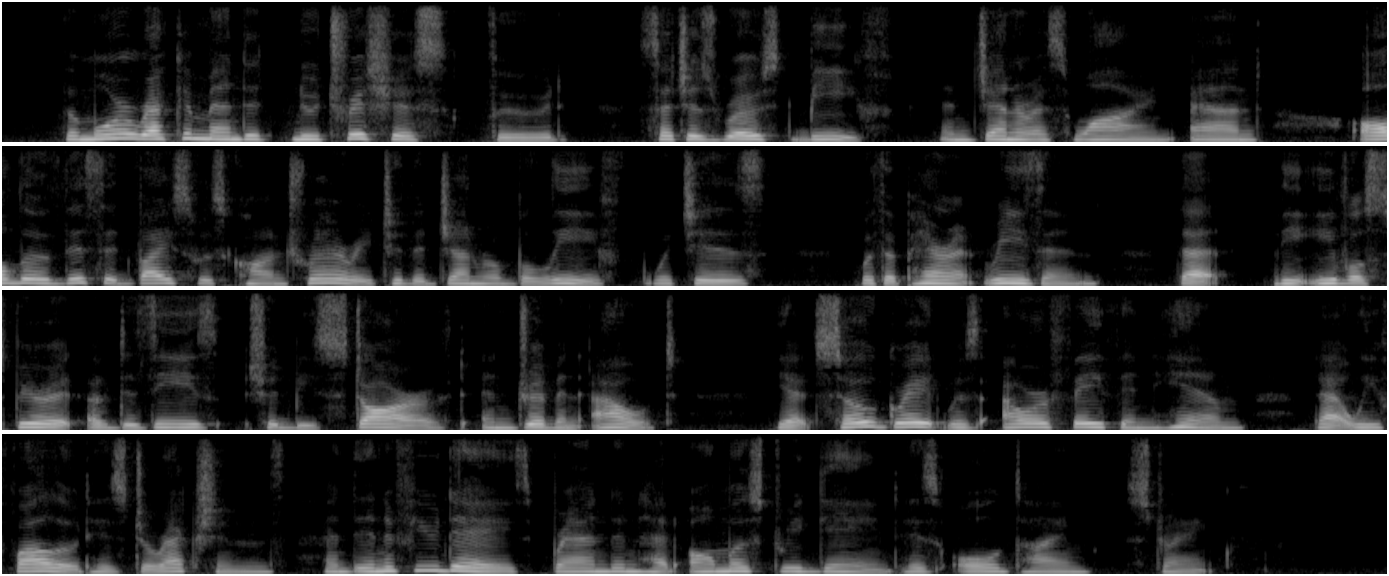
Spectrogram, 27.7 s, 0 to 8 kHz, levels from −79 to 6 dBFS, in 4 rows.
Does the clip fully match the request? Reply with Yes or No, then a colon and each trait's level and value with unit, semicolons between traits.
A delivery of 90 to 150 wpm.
Yes: average, 140 wpm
